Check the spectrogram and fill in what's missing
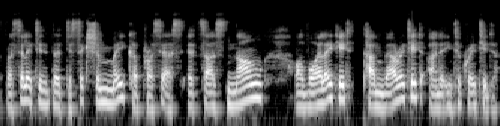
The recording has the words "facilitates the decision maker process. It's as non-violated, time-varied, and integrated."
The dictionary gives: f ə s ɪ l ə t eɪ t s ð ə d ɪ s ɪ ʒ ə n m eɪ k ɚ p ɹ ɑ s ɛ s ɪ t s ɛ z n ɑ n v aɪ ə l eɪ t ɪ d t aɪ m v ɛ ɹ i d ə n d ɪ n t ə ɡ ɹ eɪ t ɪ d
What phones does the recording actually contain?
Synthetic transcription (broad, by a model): f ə s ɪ l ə t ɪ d ð ə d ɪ s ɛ ʃ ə n m eɪ k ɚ p ɹ ɑ s ɛ s ɪ t s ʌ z n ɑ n v aɪ ə l eɪ t ɪ d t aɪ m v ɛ ɹ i d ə n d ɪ n t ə ɡ ɹ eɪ t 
